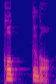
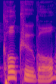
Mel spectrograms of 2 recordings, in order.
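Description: First: The middle u vowel is dropped, said quickly. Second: The middle u vowel is clearly voiced. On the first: "when it's said quickly, they're going to take the U out of the middle there" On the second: "You could say kokugo"

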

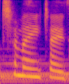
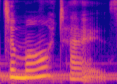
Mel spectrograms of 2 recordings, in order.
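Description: First: The word is said in a non-English accent. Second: The word is said in an English accent. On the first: The speaker calls it wrong. "it's not tomatoes" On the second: The speaker calls it right. "it's tomatoes"

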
